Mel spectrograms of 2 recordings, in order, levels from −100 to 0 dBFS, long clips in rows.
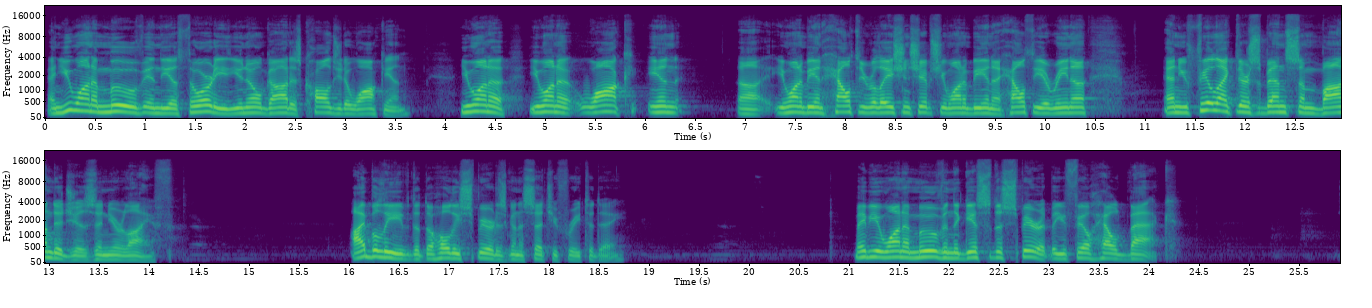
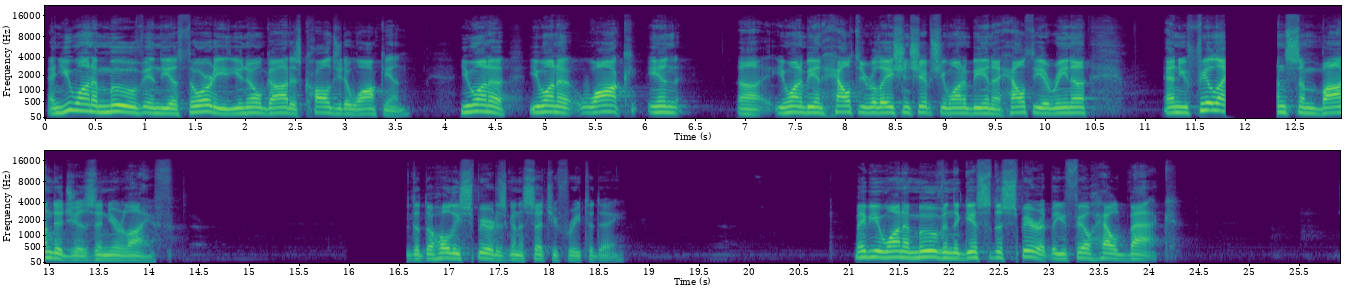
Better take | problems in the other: first | audio cutting out; at 12 s for 0.5 s and at 16 s for 0.5 s

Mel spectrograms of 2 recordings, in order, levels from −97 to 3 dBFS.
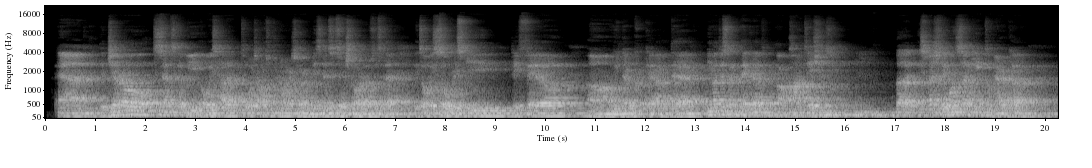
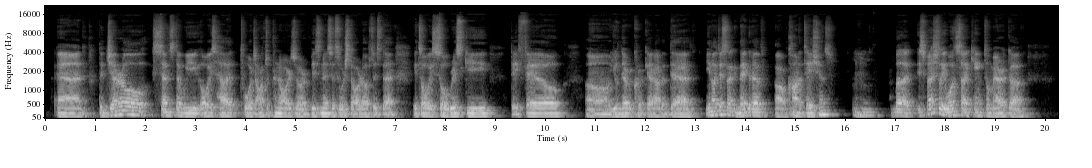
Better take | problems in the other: second | room echo; strong; dies away in 3 s; slight in the second // off-mic speech; far; far in the second

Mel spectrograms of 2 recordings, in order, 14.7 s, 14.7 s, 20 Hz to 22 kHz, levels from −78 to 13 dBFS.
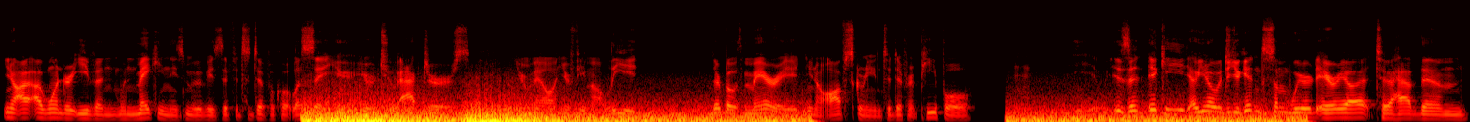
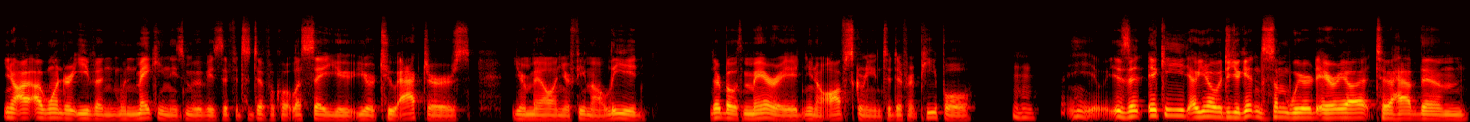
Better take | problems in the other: second | wind noise on the microphone; heavy; from 3 to 8 s and from 10 to 13 s; 3 dB below the speech

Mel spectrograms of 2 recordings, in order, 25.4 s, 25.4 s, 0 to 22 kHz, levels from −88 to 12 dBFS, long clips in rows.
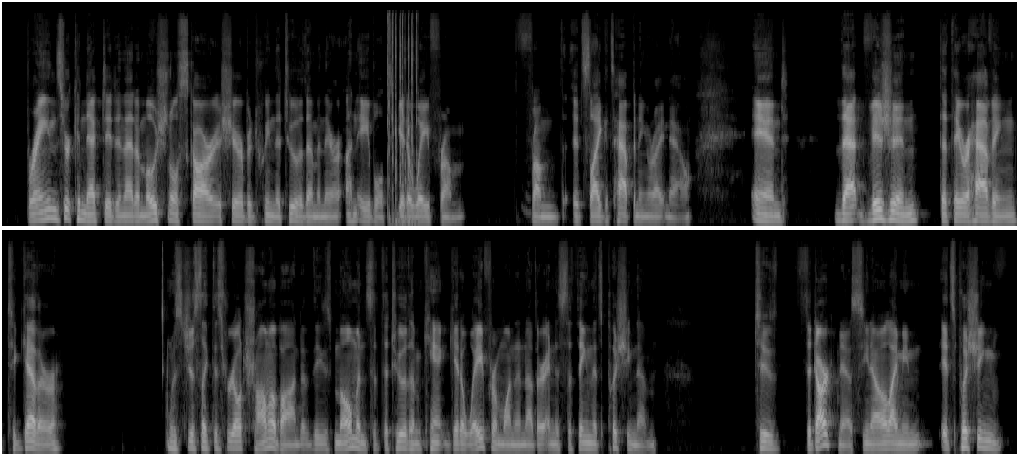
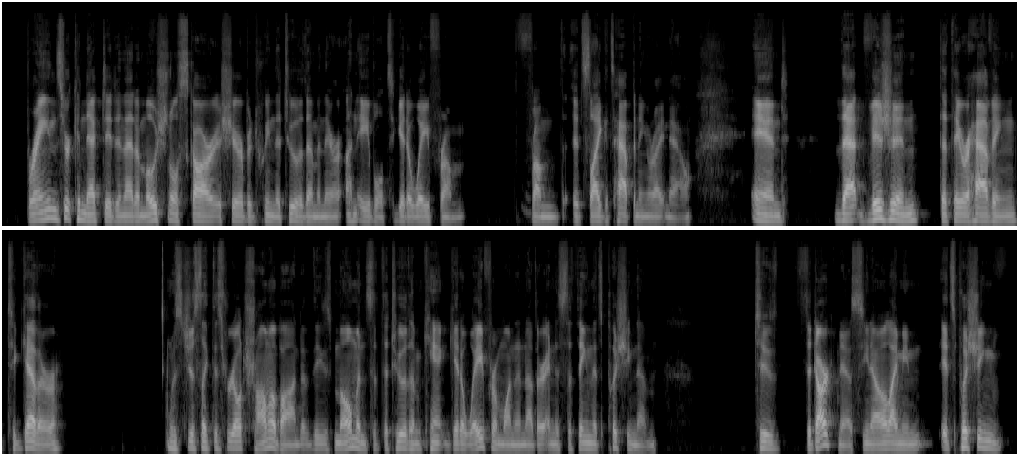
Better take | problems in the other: second | keyboard typing; noticeable; at 5 s; peak 6 dB below the speech

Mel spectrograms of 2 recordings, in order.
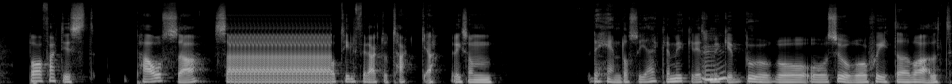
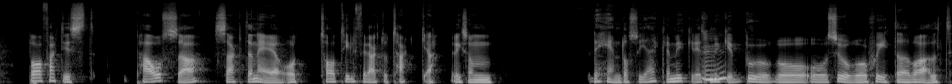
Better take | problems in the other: second | audio freezing; at 2.5 s for 1 s

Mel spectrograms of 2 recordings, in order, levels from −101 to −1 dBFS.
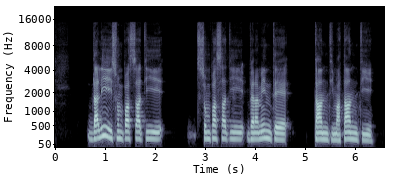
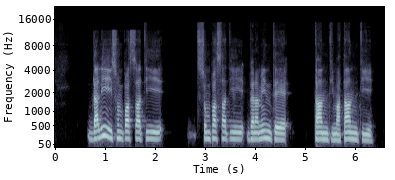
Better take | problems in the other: first | garbled, watery; slightly; nothing above 14.5 kHz

